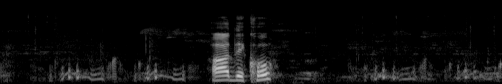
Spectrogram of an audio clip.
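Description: A pigeon gives a short burst of throaty cooing in the middle, between stretches of someone speaking nearby.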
